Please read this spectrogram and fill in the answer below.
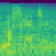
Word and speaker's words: Moschetti: Yes, Machetti. It's kind of like spaghetti, but with a mo instead.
